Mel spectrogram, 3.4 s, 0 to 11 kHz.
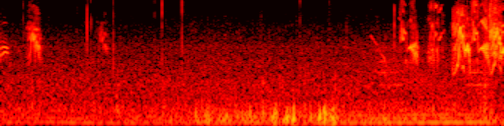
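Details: Sparrows being hand-fed at a Tenmangu shrine on 29 January 2024; faint chirps at first, soft low thumps and rustles in the middle, then a burst of overlapping high chirps at the end.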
